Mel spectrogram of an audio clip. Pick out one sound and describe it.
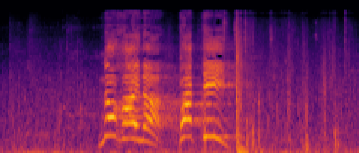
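Men shout gruffly close by.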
